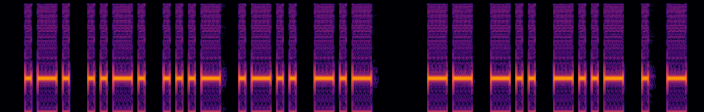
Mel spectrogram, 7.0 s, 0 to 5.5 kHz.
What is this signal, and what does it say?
Morse code, heard as a keyed tone, about 19 wpm, 800 Hz. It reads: RFVLK MDXET
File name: cours-du-lundi files / cours-1583--texte-chiffre-18-mpm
